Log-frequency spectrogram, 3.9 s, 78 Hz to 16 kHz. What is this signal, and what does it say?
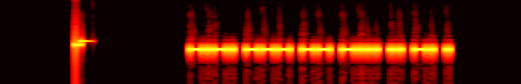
Morse code, heard as a keyed tone, about 39 wpm, 700 Hz. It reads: COMBINE
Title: Sentences from Top 1600 Words - New Word Drill - 40wpm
